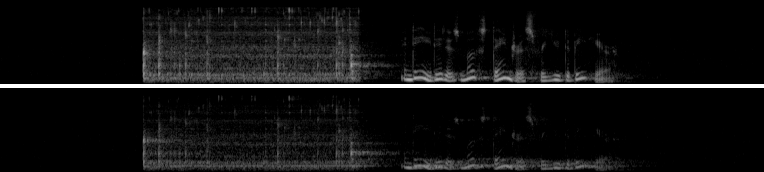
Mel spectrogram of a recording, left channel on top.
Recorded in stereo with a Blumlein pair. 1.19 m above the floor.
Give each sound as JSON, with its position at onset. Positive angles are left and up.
{"t": 1.4, "sound": "a running tap", "azimuth_deg": 65, "distance_m": 1.1}
{"t": 4.0, "sound": "a woman speaking", "azimuth_deg": 30, "distance_m": 0.9}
